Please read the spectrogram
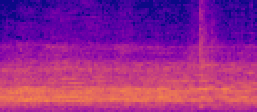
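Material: Nothing is struck.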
